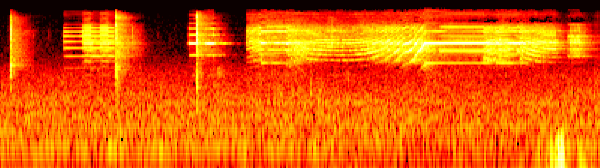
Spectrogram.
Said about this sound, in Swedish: Vi har den här rymdfunktionen, den bygger också sitt egna fält runt den antennen. Så störs det så kommer det bara pipa och tjuta i den här. Så nu drar jag igång allting och då låter det så här.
